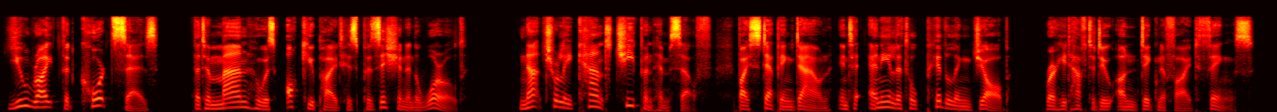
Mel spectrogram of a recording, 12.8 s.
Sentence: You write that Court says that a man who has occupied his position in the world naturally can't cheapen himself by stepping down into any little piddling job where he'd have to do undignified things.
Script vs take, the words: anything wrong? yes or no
no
